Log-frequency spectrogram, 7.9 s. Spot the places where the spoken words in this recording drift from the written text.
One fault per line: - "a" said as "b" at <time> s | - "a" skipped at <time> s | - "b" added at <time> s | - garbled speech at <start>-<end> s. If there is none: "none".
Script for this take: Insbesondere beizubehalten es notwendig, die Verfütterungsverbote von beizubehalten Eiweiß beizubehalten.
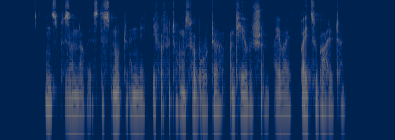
- "beizubehalten" said as "ist" at 1.8 s
- "beizubehalten" said as "tierischem" at 4.7 s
